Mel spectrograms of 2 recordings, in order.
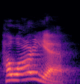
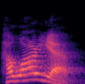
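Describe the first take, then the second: First: The last word is reduced to a quick 'ya'. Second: The last word is reduced to a quick 'ya'.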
